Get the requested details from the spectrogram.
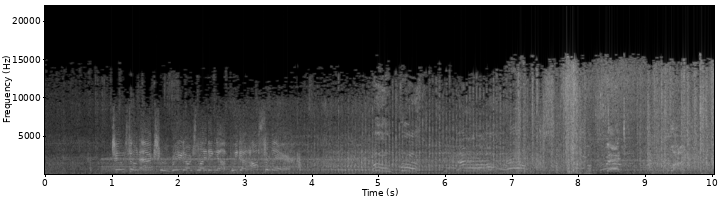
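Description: A man talks urgently close by.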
